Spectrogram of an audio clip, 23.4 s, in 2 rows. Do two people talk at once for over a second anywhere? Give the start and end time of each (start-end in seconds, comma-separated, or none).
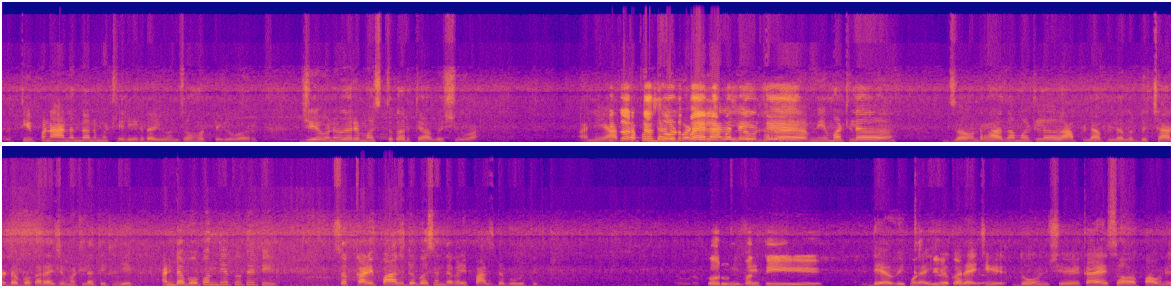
6.1-7.7, 20.4-21.7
